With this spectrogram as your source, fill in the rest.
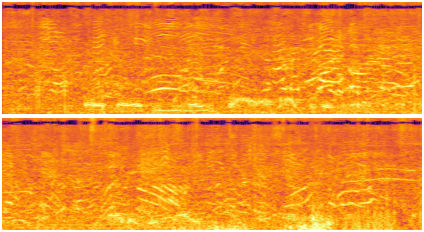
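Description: Children shout and squeal excitedly.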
